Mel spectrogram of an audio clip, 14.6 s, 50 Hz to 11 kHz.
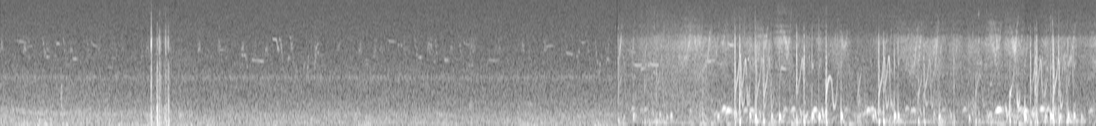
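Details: Greater sage-grouse at a spring lek in Central Montana, 2022, recorded on a morning visit: quiet ambient start with one sharp knock, then from about eight seconds dense bubbling pops and soft swishes from displaying birds.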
